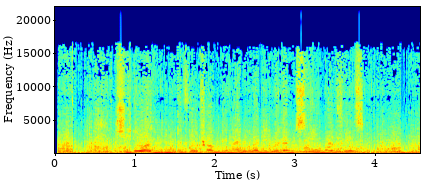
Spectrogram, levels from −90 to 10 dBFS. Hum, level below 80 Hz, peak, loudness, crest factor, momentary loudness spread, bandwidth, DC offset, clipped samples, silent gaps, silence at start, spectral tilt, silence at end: none; -20 dBFS; 0 dBFS; -12 LUFS; 10 dB; 6 LU; 17 kHz; under 0.1%; under 0.1%; none; 0.05 s; -5 dB/octave; 0 s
